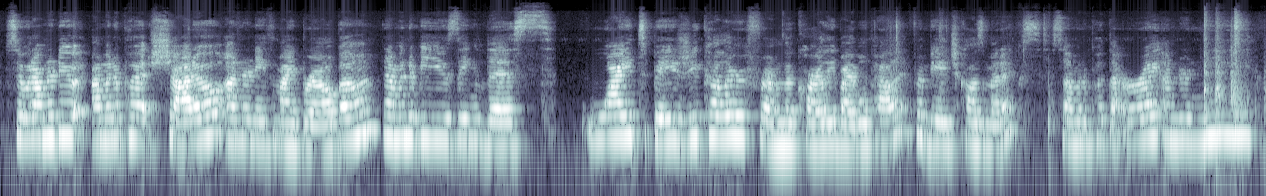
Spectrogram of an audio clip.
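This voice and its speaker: A woman's voice: high-pitched, steady tone, normal speed, a bit bright. A woman hosting a casual makeup tutorial, speaking with slightly odd, constrained articulation. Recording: echoey room, distant mic.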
